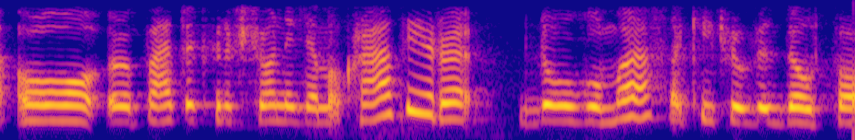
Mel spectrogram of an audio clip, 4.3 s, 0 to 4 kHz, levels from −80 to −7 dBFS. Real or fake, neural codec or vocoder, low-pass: fake; codec, 16 kHz, 1 kbps, X-Codec, WavLM features, trained on Multilingual LibriSpeech; 3.6 kHz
